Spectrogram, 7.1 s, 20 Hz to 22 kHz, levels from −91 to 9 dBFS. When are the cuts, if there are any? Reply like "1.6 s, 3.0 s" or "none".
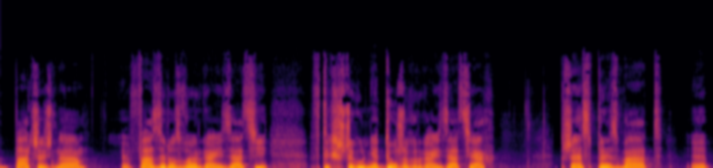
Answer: none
